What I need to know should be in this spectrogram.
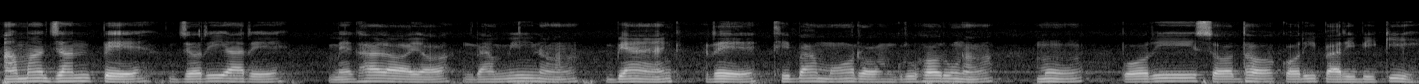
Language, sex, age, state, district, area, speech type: Odia, male, 60+, Odisha, Kandhamal, rural, read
